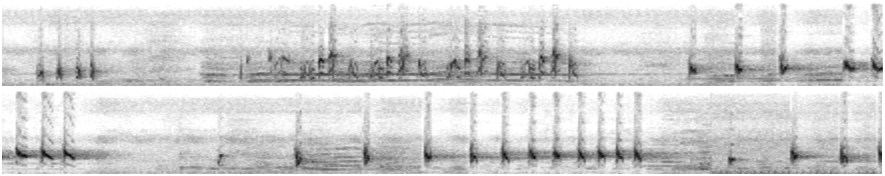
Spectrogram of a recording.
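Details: Sooty-headed bulbul recorded in the wild, used to coax caged birds into singing: a dense jumble of chattering notes, then long runs of evenly spaced bright chirps with short gaps between bursts.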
